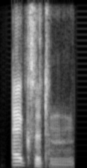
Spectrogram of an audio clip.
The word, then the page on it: exciton: British English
